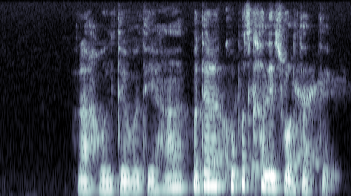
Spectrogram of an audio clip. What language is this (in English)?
Marathi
